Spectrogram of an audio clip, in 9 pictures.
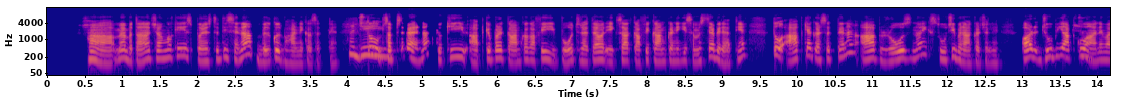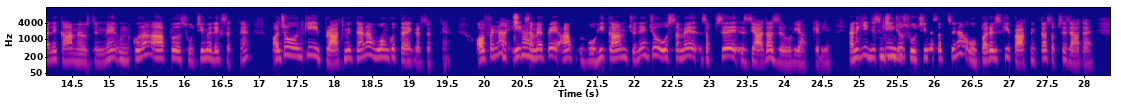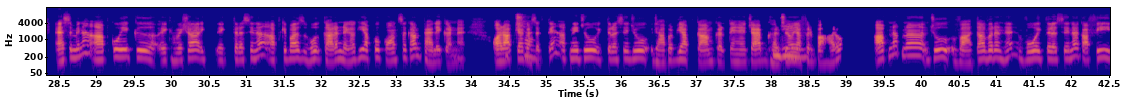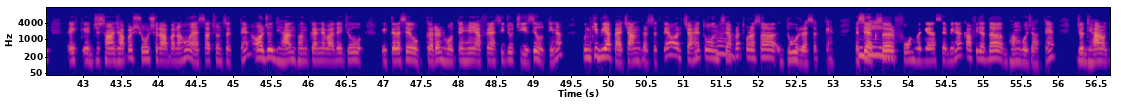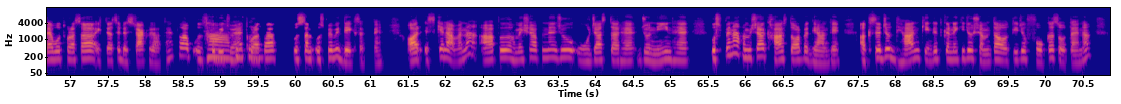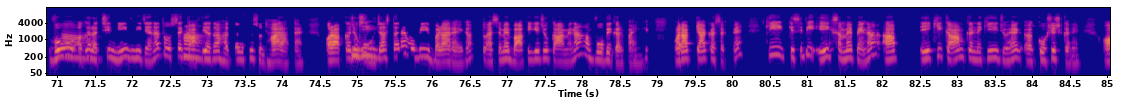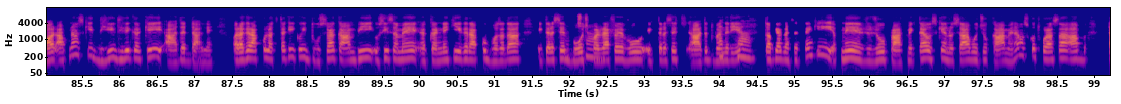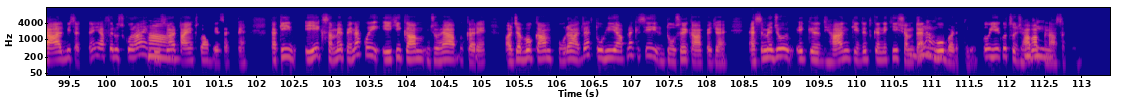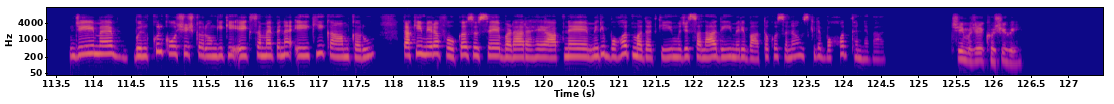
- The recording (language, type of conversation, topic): Hindi, advice, एक ही समय में कई काम करते हुए मेरा ध्यान क्यों भटक जाता है?
- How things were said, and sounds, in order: in English: "डिस्ट्रैक्ट"; in English: "फ़ोकस"; in English: "टाइम स्लॉट"; in English: "फ़ोकस"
